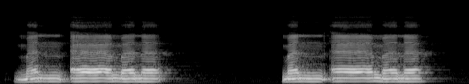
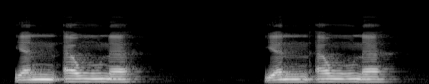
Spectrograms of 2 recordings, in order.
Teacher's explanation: In the both positions, we pronounce the Noon exactly the same without any hiding or nasal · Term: Noon Sakina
